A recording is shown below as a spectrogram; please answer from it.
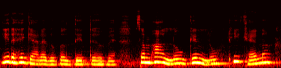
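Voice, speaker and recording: Woman reading as stern male employer, angry, deliberate, low dark tone, storybook reading. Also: vocal fry, a little hiss or hum. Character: stern middle-aged male employer, hot-tempered, lecturing.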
